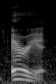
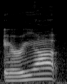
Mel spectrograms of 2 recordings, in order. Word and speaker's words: Ariat: the wild it's um ariat and i know everyone calls it ariat but i just learned that this brand is based on the um award-winning horse secretariat so if it's ariat that's how it's gonna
